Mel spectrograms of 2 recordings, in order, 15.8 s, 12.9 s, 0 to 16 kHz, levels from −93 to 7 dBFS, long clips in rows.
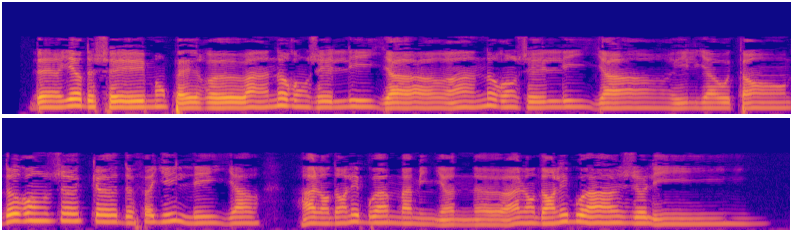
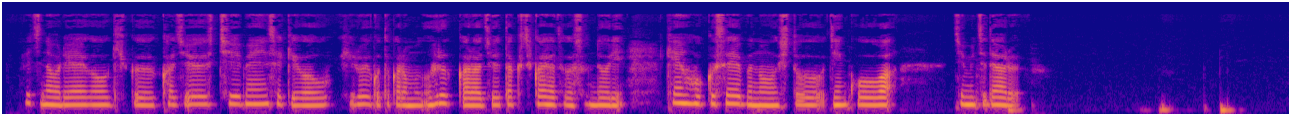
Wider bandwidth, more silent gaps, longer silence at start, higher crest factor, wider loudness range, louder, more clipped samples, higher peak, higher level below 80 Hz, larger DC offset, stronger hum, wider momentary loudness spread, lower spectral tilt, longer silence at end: second, 5.8 kHz vs 11.5 kHz; neither; about the same, 0.3 s vs 0.25 s; about the same, 16 dB vs 20 dB; about the same, 5 LU vs 4 LU; first, -19 LUFS vs -24 LUFS; neither; about the same, -2 dBFS vs -4 dBFS; about the same, -44 dBFS vs -48 dBFS; neither; neither; about the same, 10 LU vs 12 LU; first, -11.5 dB/octave vs -6 dB/octave; second, 0.3 s vs 0.55 s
